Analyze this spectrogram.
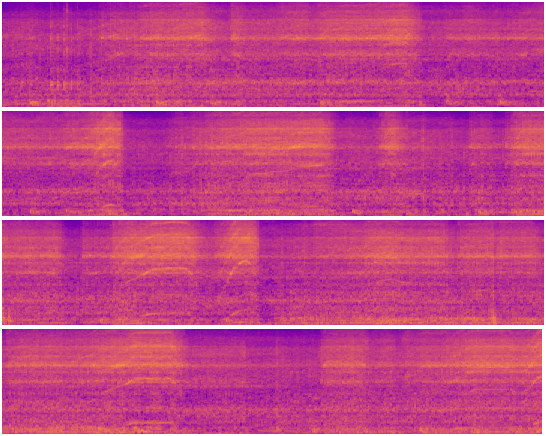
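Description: Redcat RDS RC drift car's electric motor and drivetrain whining close to an onboard camera, with the pitch gliding up each time it is throttled, several times over.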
